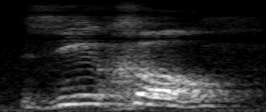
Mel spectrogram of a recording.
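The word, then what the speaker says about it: ζόφος: And pronouncing this, Zipho, the PH is a really hard sound, Zipho.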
